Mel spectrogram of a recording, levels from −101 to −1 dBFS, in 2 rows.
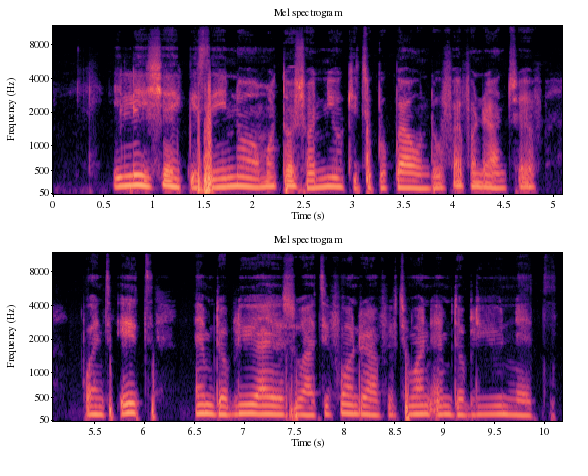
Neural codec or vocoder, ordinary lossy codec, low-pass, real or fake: none; none; none; real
